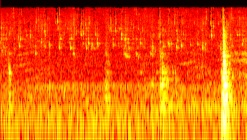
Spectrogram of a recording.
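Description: Faint trickle and drip of water in a home fish tank, as from its running filter.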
